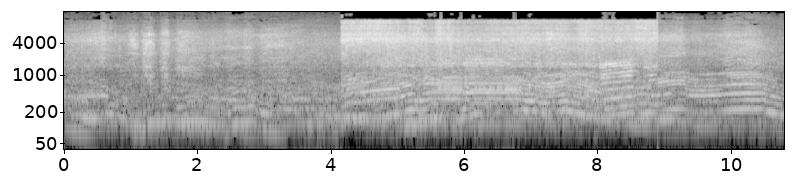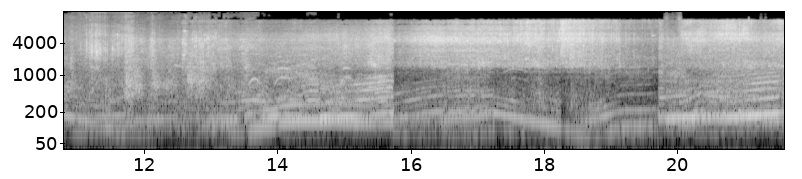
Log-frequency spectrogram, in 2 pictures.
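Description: Several stock-car engines revving up and falling back as the cars race and slide round a dirt track, the pitch rising and dropping again and again. The sound changes abruptly a few times where the footage cuts between passes.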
